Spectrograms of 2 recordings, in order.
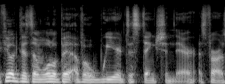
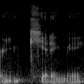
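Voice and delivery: whispered, serious killer tone. Contrasting the character's ordinary voice with his darker one: imitating Heisenberg's serious killer tone. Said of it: "a serious, like, killer tone".

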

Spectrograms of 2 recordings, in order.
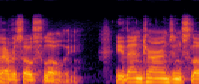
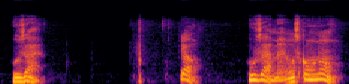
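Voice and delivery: whispering curiously, higher; 5 semitones higher than usual. Reading a story aloud, voicing a friend asking about a call: curious whisper. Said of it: "He whispers curiously".

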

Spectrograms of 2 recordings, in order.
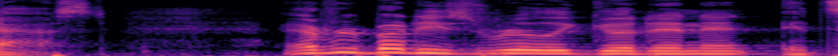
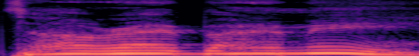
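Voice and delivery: put-on acted, very elderly male voice. Redoing the trailer line for a clean take: Clint Eastwood impression. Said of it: "That's not a good Clint Eastwood".

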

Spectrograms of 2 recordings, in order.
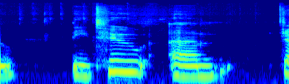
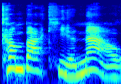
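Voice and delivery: mild stage yell; 4 semitones higher than usual. Voicing a woman in the market calling someone back: yelling. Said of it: "a woman yelling".

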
